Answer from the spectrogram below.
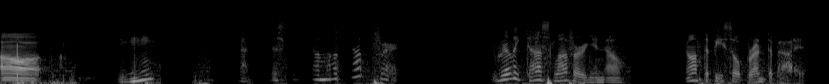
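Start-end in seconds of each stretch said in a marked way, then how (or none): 1.2-8.0 soft, high, close half-whisper. Voicing a character who leans in to one player: half-whispering to one player. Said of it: "she kind of whispers up into your ear".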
